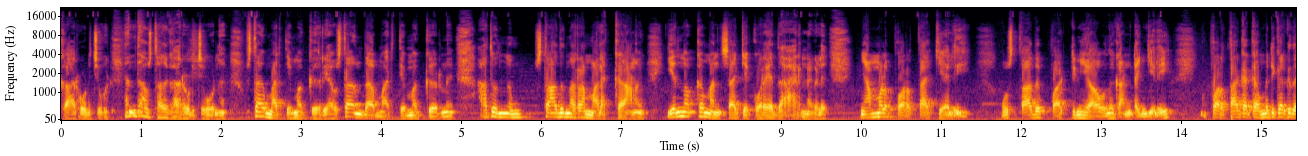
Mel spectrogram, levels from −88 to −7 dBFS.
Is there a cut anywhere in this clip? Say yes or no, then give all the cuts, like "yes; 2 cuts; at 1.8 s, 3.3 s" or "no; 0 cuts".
yes; 1 cut; at 9.8 s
